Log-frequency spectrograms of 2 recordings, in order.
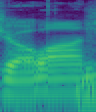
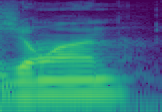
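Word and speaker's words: Jhoan: I think the J is silent, or not silent, but soft. I think it's like Johan. – Johan.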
